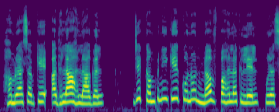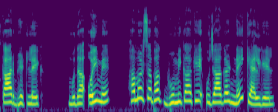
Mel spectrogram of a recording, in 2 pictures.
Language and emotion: Maithili, sad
